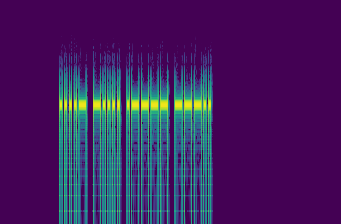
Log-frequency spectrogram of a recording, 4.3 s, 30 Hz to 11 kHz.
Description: Morse code, heard as a keyed tone, about 40 wpm, 700 Hz. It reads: 4618
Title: Numbers - 4-Digit 40wpm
